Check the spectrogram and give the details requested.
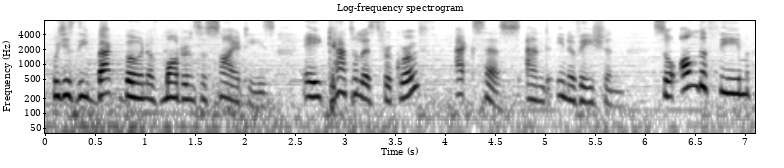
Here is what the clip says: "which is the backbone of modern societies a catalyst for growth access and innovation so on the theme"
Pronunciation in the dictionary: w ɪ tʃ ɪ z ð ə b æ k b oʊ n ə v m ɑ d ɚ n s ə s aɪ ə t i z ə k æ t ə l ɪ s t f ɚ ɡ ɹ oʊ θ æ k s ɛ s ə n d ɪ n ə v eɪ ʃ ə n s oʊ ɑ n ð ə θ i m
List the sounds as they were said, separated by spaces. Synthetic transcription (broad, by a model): w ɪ tʃ ɪ z ð ə b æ k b oʊ n ə v m ɑ d ɚ n s ə s aɪ ə t i z ə k æ t ə l ɪ s t f ɚ ɡ ɹ oʊ θ æ k s ɛ s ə n ɪ n ə v eɪ ʃ ə n s oʊ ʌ n ð ə θ i m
